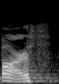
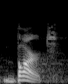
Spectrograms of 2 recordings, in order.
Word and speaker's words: Barth: You don't want to pronounce it Barth. You'll sound dumb. It's pronounced Barth, B-A-R-T-H. I know it sounds like Barth, but he's a Swiss man, so you call it Barth.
